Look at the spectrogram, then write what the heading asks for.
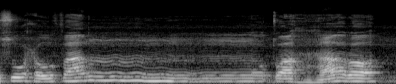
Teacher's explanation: دو پیش کی تنوین کے بعد میم حروف یرملون میں سے ہے تو یہاں پر ادغام مع الغنہ ہوگا، یعنی غنہ کر کے پڑھیں گے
